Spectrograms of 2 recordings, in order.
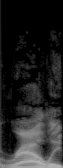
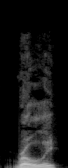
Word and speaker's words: Rowley: the tre flip that rally didn't sorry Oh Rollie yeah Geoff Rowley and sorry yeah yeah it's weird this whole time we were pronouncing both of those things incorrectly mm-hmm this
